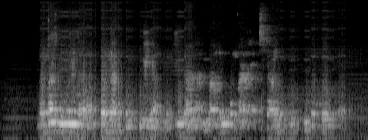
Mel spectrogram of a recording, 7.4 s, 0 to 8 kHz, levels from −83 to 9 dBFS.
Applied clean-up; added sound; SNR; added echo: neural separator model SepFormer DNS4.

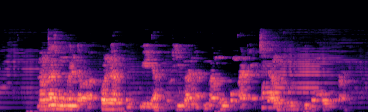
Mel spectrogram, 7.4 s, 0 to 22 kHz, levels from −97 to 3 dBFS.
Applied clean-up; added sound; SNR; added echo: classical method WPE with log-MMSE.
